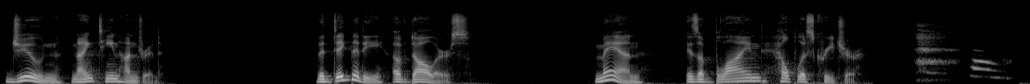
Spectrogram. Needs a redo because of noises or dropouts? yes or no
yes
